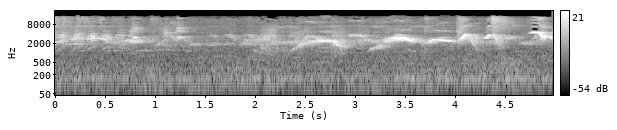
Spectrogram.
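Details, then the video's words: Chinese hwamei, 'mơ' type, from an artisan: quiet scratchy notes, then arching whistled slurs and brighter rising phrases toward the end. "Họa mi mơ siêu vip bộ cực đẹp, hót cực hay của nghệ nhân"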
